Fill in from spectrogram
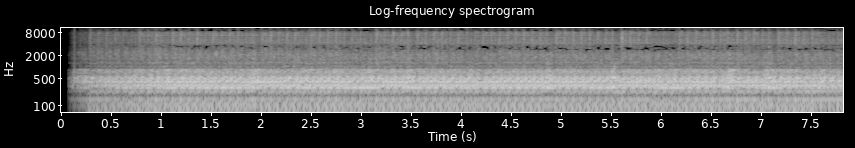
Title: What a misfire sounds like.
